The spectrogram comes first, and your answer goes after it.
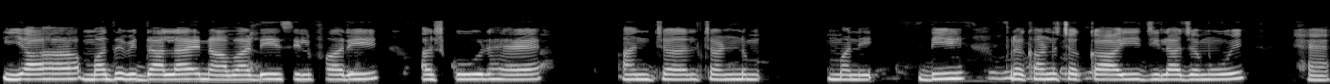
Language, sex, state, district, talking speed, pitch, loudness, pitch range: Hindi, female, Bihar, Jamui, 70 wpm, 235 Hz, -13 LUFS, 230-245 Hz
